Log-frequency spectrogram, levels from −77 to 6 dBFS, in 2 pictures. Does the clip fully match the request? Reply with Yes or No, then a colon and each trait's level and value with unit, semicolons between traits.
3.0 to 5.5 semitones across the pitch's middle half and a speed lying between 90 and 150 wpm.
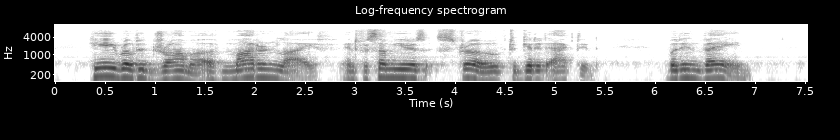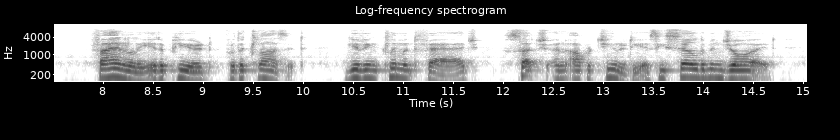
No: narrow, 2.4 semitones; average, 140 wpm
